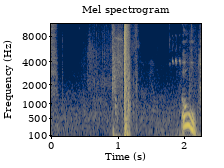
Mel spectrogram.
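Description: A bow string twangs sharply as an arrow is loosed.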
